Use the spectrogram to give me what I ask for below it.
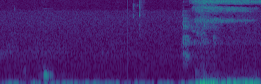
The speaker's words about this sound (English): So let me go ahead and click on that.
